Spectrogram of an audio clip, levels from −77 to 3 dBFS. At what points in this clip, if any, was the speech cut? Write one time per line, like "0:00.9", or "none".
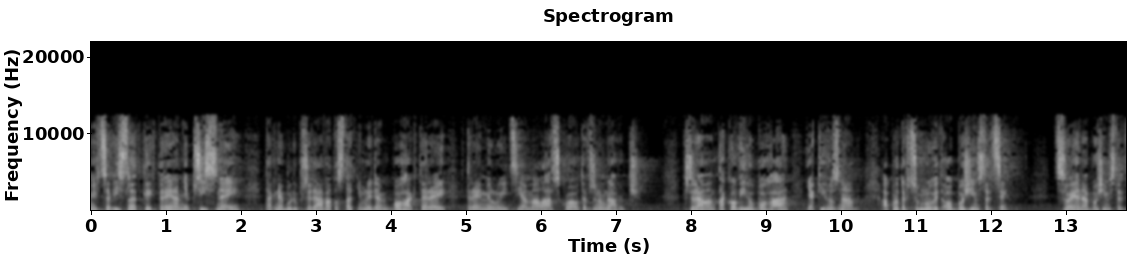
none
